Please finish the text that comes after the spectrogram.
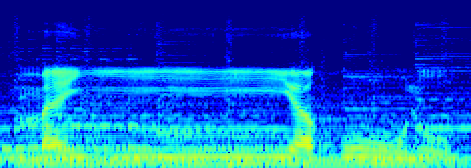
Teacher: Yang betulnya may yaqulu, dengan cara memasukkan dan dengan cara mendengungkan suara. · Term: idgham bi gunnah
